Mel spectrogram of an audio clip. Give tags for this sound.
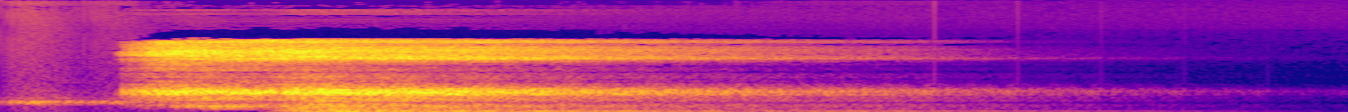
ambient
pain
horror
scary
creepy

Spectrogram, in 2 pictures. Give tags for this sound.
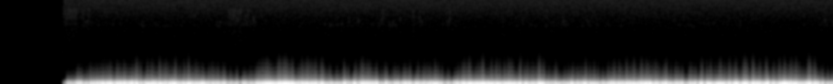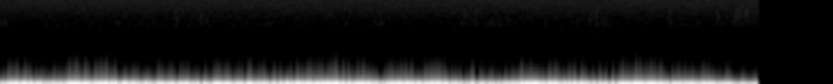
bass
rumble
rumbling
shaking

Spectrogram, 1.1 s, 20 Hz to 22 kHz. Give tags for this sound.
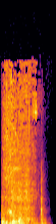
open
wood
drawer
tascam
dr05
wooden
chamber
desk

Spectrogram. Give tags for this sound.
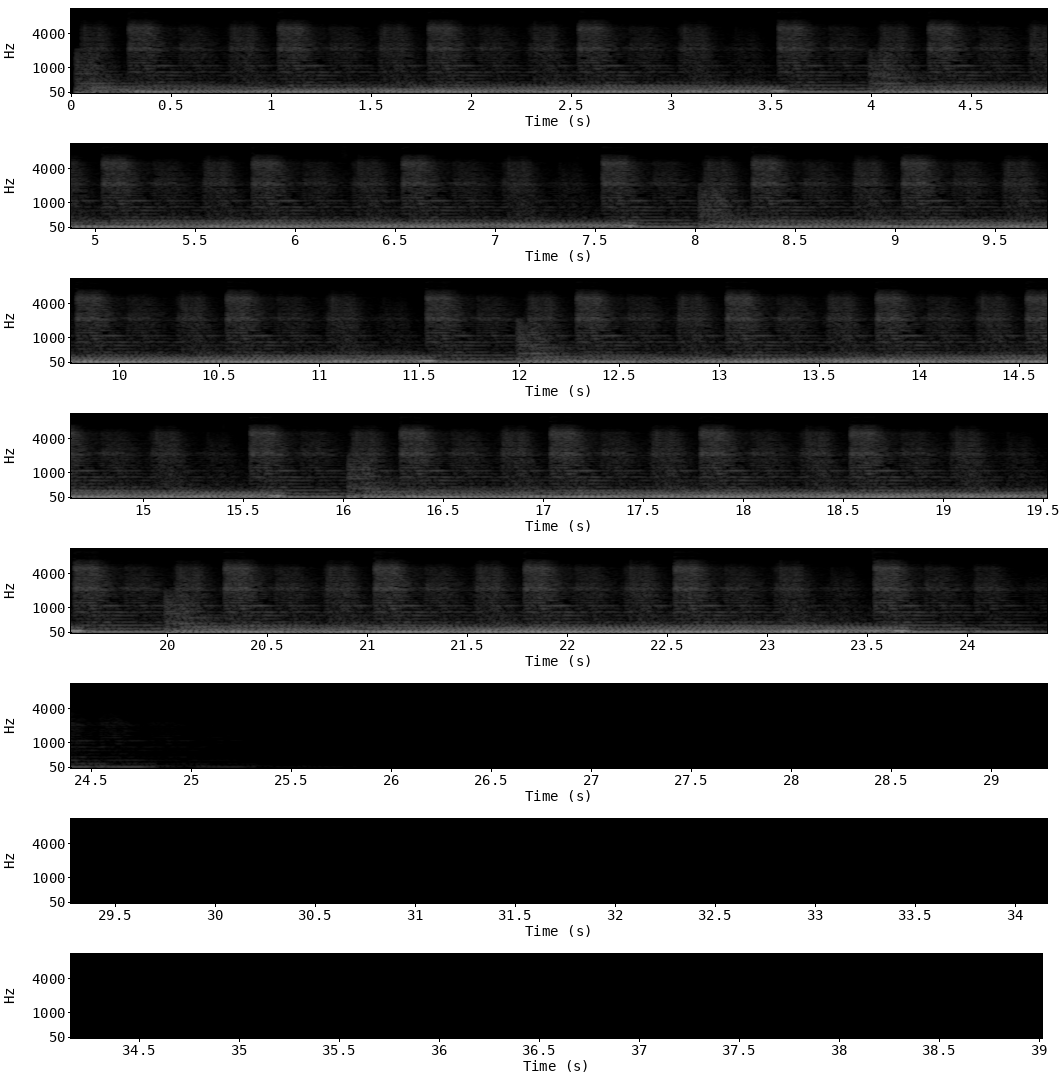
scary
suspense
SUSPENSEFUL
tension
thriller

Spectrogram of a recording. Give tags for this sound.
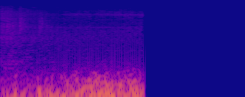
owi
thunder
lighting
weather
thunderstorm
rain
lightning
nature
sound
storm
field-recording
thunder-storm

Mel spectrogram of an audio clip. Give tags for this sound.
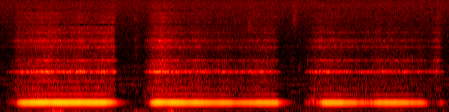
blown
bottle
sound
wind

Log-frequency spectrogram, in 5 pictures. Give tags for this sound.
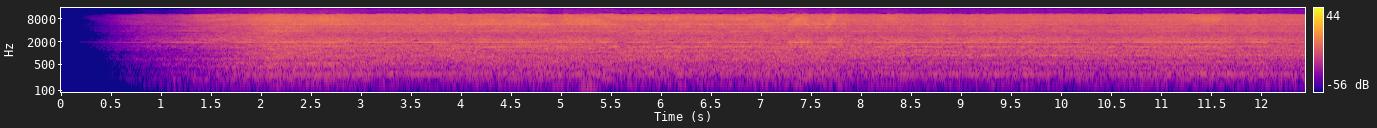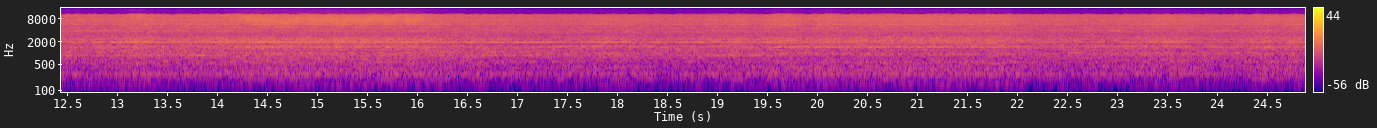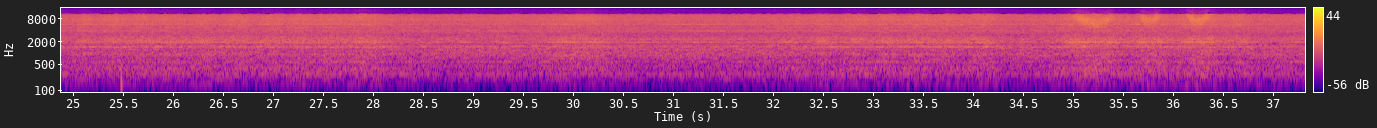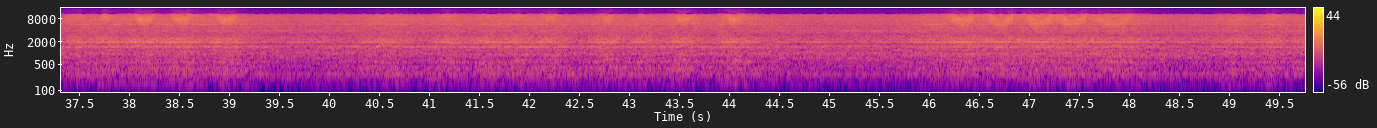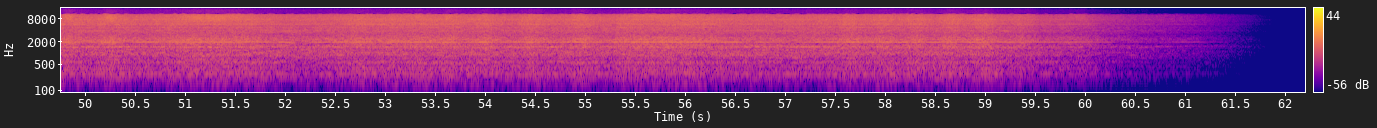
hair
blowdryer
barbershop
blowdry
barber-shop
blow-dryer
haircut
blow-dry
barber

